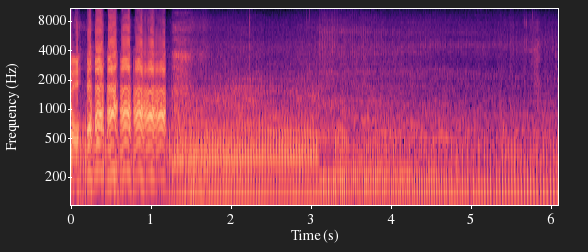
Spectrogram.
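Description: GY6 scooter engine running steadily, then dropping to a lower, even note about three seconds in as the scooter slows and settles toward idle. A wordless, wavering vocal sound comes over it in the first second.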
